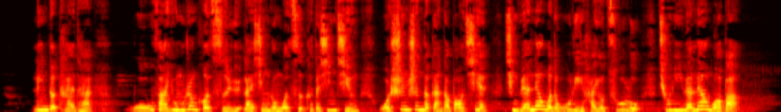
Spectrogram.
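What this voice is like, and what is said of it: Nearly trembling, pleading voice. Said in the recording (Chinese): “安妮用近乎颤抖的声音说道”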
